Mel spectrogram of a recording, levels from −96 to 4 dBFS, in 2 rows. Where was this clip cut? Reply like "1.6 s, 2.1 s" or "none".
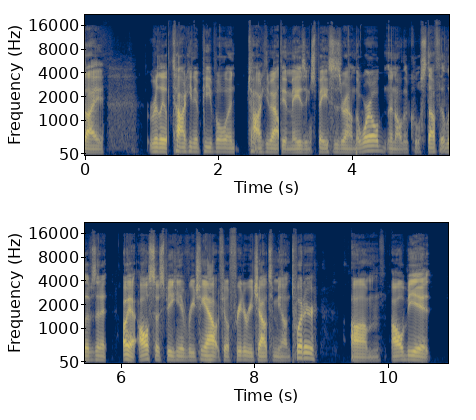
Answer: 1.2 s, 2.2 s, 2.9 s, 3.4 s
